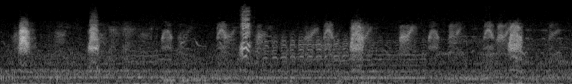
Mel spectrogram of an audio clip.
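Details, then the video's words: Snipe calling with short harsh raspy notes, spaced irregularly about one per second, with fainter calls in between and a steady low hum underneath. "Tiếng chim Rẽ Run"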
